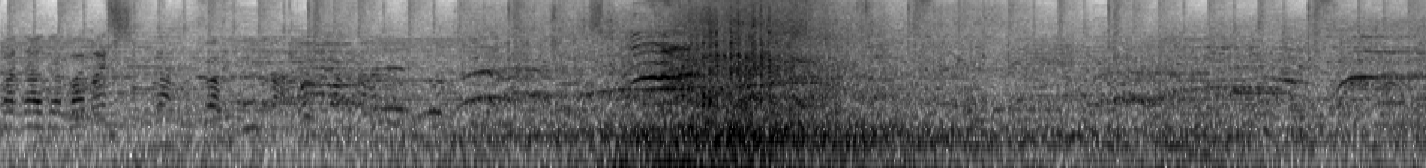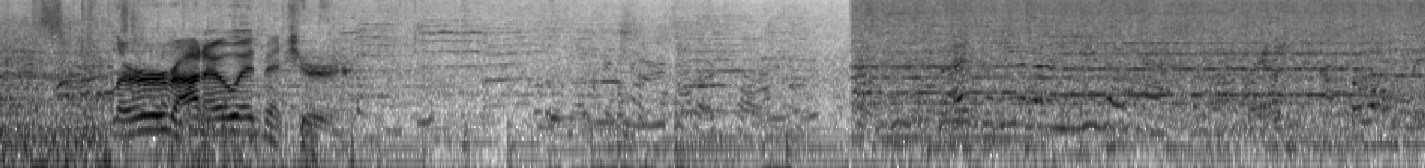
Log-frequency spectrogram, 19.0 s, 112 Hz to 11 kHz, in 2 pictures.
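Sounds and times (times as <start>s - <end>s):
background music: 0.0s - 19.0s
voices: 0.0s - 19.0s
roller coaster rushing past: 2.0s - 12.1s.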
